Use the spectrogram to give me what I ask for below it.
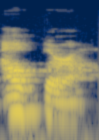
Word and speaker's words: Alphard: I don't want to say Alfred because it's not Alfred. It's Alphara. There's like really weird pronunciation there. It's like Alphard or something like that.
